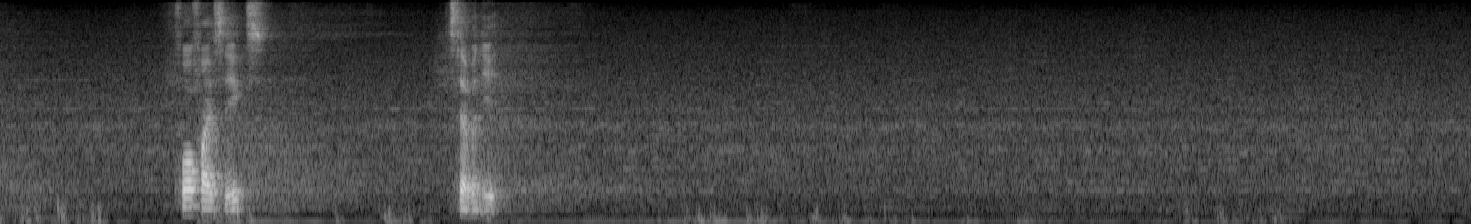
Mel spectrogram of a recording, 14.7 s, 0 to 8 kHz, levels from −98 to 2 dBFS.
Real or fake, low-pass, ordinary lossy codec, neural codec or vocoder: real; none; none; none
